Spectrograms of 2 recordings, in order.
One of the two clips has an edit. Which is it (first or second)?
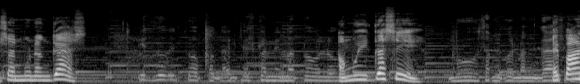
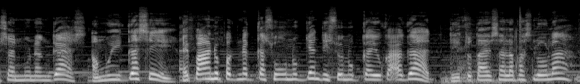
second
